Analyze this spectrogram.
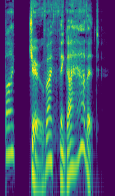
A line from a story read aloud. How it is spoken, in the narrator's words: He exclaimed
